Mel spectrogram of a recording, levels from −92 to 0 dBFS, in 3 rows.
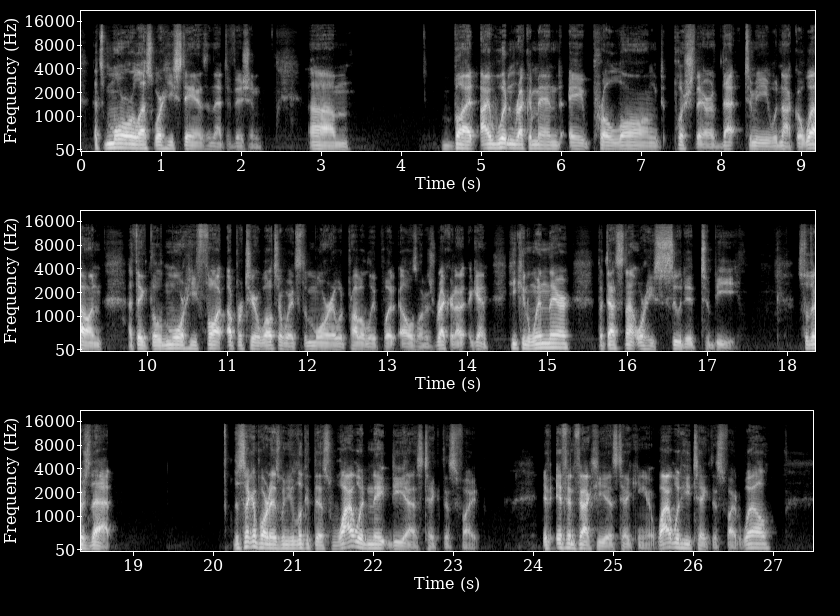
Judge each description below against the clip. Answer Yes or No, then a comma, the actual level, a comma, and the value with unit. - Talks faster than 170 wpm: Yes, fast, 205 wpm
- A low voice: Yes, very low, 90 Hz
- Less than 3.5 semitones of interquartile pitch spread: No, average, 4.0 semitones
